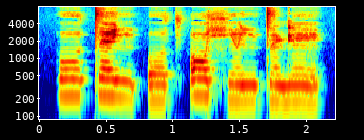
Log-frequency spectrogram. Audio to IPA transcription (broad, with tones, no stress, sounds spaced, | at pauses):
o˦ t ɛ˦˨ ɲ ʔ o˨ t͡sʼ ɔ˦ fʲ ɔ̃˨ ɲ t ə̃˨ ɖ ẽ˨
